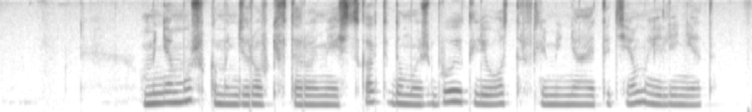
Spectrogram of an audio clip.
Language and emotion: Russian, neutral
